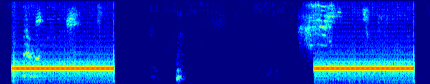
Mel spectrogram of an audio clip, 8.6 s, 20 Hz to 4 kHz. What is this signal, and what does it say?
Ringback tone (North America), 440 + 480 Hz.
